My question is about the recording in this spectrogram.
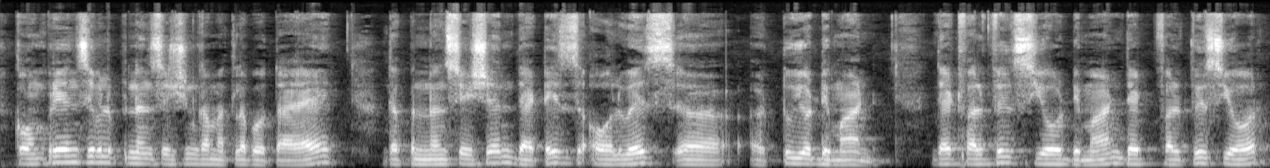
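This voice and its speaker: A man who is unwell teaching an exam prep lesson in Hindi, slowly reading English terms aloud and repeating key points. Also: mid-range voice, dark tone. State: unwell, voice sounds off.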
